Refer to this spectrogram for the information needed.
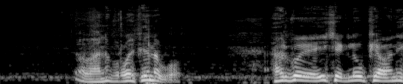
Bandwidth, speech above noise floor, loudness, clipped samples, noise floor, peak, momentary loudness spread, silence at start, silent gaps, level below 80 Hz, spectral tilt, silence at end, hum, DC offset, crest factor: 16.5 kHz; 33 dB; -17 LUFS; under 0.1%; -48 dBFS; -2 dBFS; 12 LU; 0.75 s; none; -44 dBFS; -7.5 dB/octave; 0 s; none; under 0.1%; 16 dB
